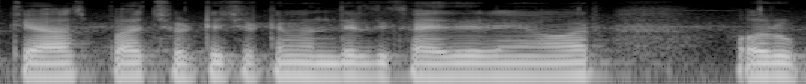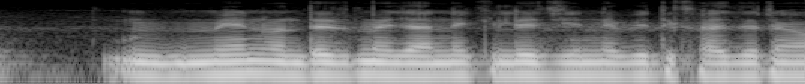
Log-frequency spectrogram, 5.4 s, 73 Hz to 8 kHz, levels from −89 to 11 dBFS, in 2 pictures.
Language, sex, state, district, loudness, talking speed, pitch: Hindi, male, Uttar Pradesh, Lucknow, -14 LUFS, 255 wpm, 120 Hz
